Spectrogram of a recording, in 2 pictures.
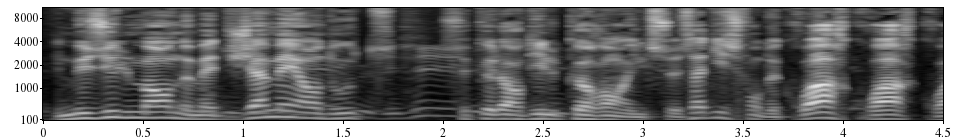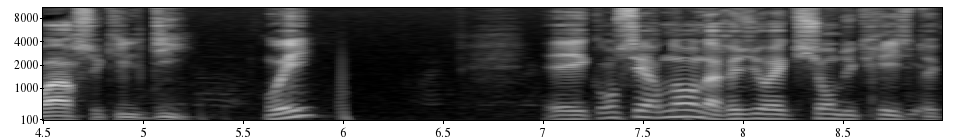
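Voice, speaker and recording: A man giving a measured, didactic religious lecture as a voice-over, posing rhetorical questions to the audience. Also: mid-range voice. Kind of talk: dubbed lecture, explaining a point.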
